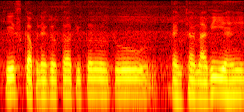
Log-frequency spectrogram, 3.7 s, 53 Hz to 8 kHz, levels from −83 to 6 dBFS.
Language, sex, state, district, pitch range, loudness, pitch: Marathi, male, Maharashtra, Gondia, 110-120 Hz, -18 LUFS, 115 Hz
